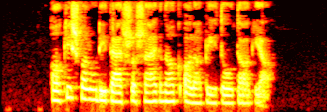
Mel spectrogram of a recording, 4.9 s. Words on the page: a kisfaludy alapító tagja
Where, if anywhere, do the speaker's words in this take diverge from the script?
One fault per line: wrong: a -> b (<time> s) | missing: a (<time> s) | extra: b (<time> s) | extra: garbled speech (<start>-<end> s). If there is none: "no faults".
extra: társaságnak (1.6 s)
